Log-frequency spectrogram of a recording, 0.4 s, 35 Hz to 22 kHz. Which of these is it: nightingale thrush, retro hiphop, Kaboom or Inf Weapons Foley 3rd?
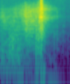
Inf Weapons Foley 3rd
